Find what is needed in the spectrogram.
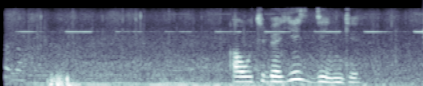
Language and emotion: Russian, neutral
